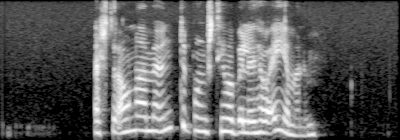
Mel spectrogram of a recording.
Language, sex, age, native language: Icelandic, female, 20-29, Icelandic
